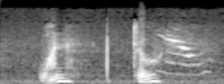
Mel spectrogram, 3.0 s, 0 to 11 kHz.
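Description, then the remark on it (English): A cat meows twice, loud, with a sharp click between the calls, then trails off into a softer, drawn-out whining cry. “4 cats with their heads cut off. And another one. Alive.”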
